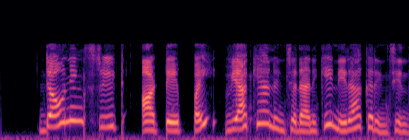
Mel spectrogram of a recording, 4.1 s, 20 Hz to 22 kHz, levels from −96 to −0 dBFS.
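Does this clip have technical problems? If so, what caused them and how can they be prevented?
Yes. Throughout the speech, an encoder starved of bits, likely Dolby Digital compression at a rate that fits about 48 kbps, narrowed the band and left many frequency lines without mantissa bits, filling them with dither noise. Nothing remains above 6.9 kHz, so the sound is dull, with rough, fluttering noise around tonal parts. Encoding at a much higher bitrate would prevent this damage.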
